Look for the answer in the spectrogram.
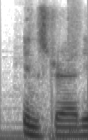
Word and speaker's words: Innistrad: Innistrad, yeah.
